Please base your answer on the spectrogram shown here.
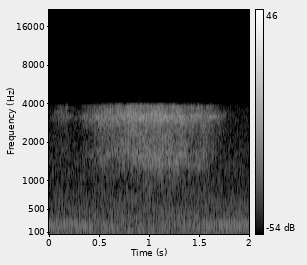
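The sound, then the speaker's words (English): One slow, deep breath, a soft airy hiss that swells and then fades, quiet and alone. “I just want us to sit back and relax and to take a deep breath in and out and just sort of release all the tensions and the worries”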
